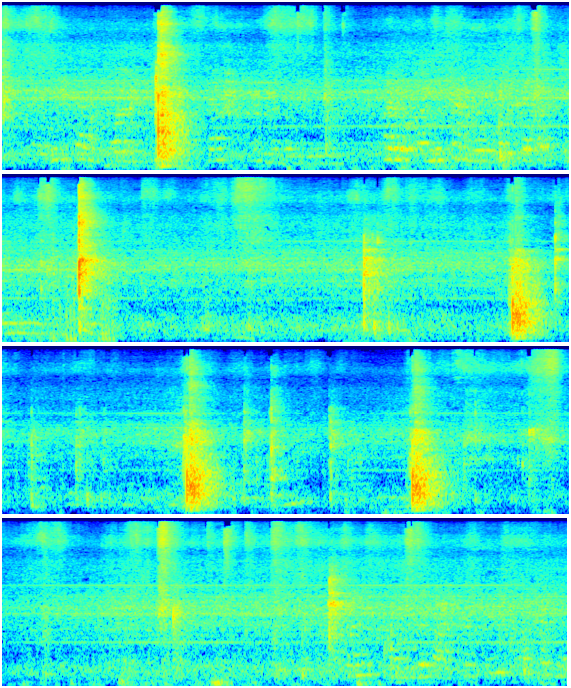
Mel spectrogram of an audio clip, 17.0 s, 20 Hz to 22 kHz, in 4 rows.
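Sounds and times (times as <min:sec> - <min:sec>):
sharp knocks of chiropractic adjustment: 0:01.1 - 0:01.5, 0:08.0 - 0:08.6, 0:09.8 - 0:10.2, 0:11.6 - 0:12.0.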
